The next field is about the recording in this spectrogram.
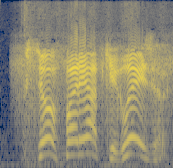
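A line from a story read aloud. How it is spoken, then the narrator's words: Deafeningly loud shout. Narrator (Russian): крикнул он и сам чуть не оглох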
